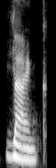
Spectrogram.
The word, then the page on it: Yank: Indian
